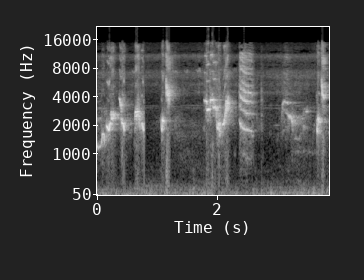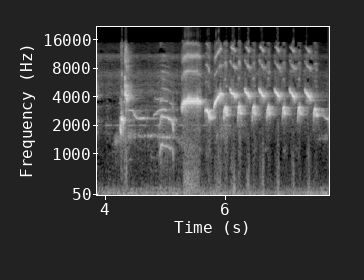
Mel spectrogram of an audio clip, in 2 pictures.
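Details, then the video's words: Kacer, the white-rumped shama, in a training recording for lazy birds; assorted whistled notes and harsh bursts, closing in a quick, even run of repeated high chirps. "Kacer Ngeplong!!! Masteran sangat ampuh untuk terapi mental kacer malas gacor"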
